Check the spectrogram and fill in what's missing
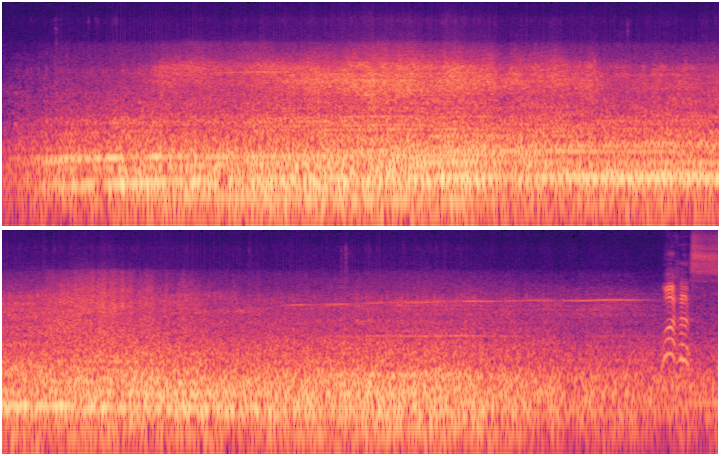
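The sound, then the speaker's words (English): A loud, steady roar of propeller aircraft engines builds quickly and holds, with a droning hum and a faint rising whine near the end, as a thousand planes take off towards Blackpool. “A thousand planes taking off towards Blackpool.”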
